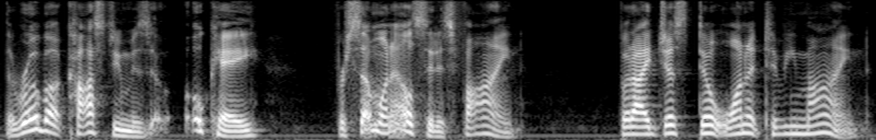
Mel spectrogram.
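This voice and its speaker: A man's voice: on the high side, big pitch swings, normal speed, gravelly, dry recording, studio quality, voice pushed up. A man voicing an eager, imaginative young boy bear cub in an earnest, exclamatory storybook read-aloud. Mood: wistful, decided. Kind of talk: children's storybook character voice.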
